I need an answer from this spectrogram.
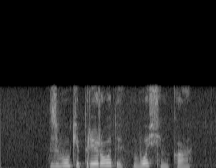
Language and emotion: Russian, neutral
